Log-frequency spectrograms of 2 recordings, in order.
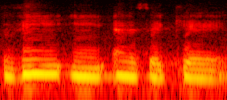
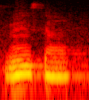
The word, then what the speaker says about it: Vesak: V-E-S-A-K, sometimes as W, because in the Indian language the V is pronounced as W. You know, when you ask the Indians to speak of vase, can you say vase? They will say vase. Oh, you see? So V and W. That is why we can either pronounce Vesak or Vesak.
